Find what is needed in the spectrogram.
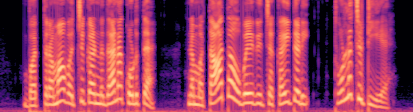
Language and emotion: Tamil, angry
